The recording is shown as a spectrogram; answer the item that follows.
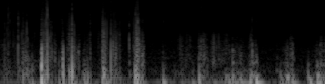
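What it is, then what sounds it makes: Silicone pick scraping a silicone ear cover. A black silicone ear pick rubs and scratches inside the left silicone ear cover of a TASCAM microphone, producing close, muffled thumps and scrapes. The sound is dominated by deep low rumble, with short bursts of brighter scratchy friction.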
